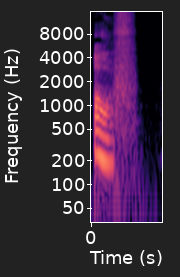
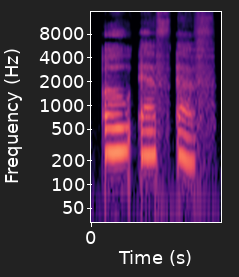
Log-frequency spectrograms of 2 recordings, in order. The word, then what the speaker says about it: off: Off, O F F, off，字母 O 发短音 o，F F 发 f，off，或者美式发音字母 O 发长音 off 也是可以的。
